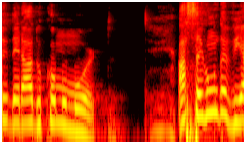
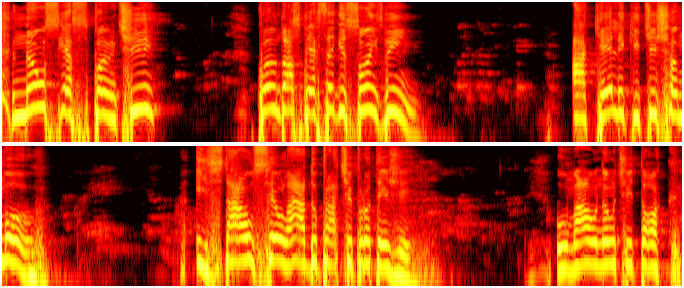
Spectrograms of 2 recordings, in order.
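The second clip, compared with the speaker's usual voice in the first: loud, raised, proclaiming prophet voice; 7 dB louder than usual. Showing listeners what to tell the brother beside them: prophet voice. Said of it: "Olha com voz de profeta e fala assim".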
